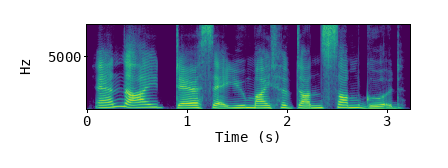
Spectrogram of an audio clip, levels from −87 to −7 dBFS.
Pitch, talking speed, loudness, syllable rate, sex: 220 Hz, 185 wpm, -17 LUFS, 3.3 syllables/s, female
